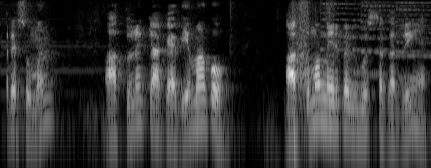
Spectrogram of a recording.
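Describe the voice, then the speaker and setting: A man's voice: a little high, a little fast, mellow, soft background music, lightly acted. An actor playing a young husband torn between wife and mother, talking urgently and protectively.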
